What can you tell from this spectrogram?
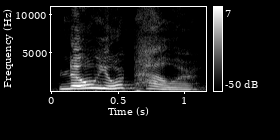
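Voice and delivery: inspirational character line. Acted. Performing a character's motivational line.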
